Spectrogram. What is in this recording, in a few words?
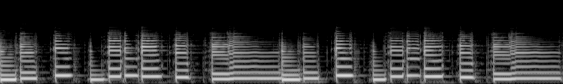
Electric Melody Loop 170 BPM A Maj; Cymatics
